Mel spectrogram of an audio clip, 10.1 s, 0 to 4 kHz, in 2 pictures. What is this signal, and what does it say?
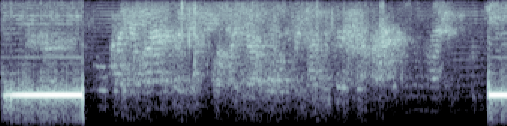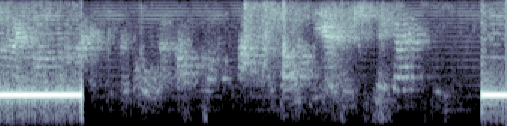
Ringback tone (Europe, 425 Hz), with speech.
